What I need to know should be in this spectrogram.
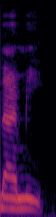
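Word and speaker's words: amie: Otherwise, you leave off the E and it's a masculine friend, but it sounds the same, right?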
